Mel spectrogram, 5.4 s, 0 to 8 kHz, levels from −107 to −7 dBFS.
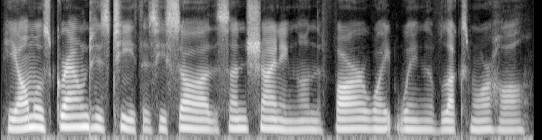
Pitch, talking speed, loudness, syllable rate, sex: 160 Hz, 210 wpm, -18 LUFS, 4.6 syllables/s, female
